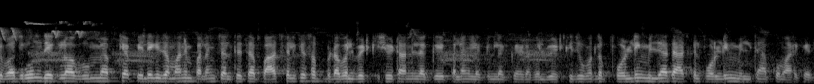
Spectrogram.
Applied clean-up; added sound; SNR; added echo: none; Chirp, tweet; 15 dB; none.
